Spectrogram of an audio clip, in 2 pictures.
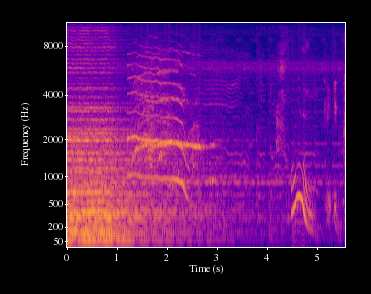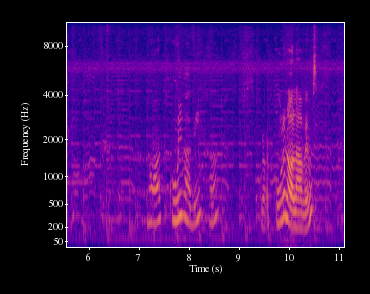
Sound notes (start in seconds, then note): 1.2 Shouting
